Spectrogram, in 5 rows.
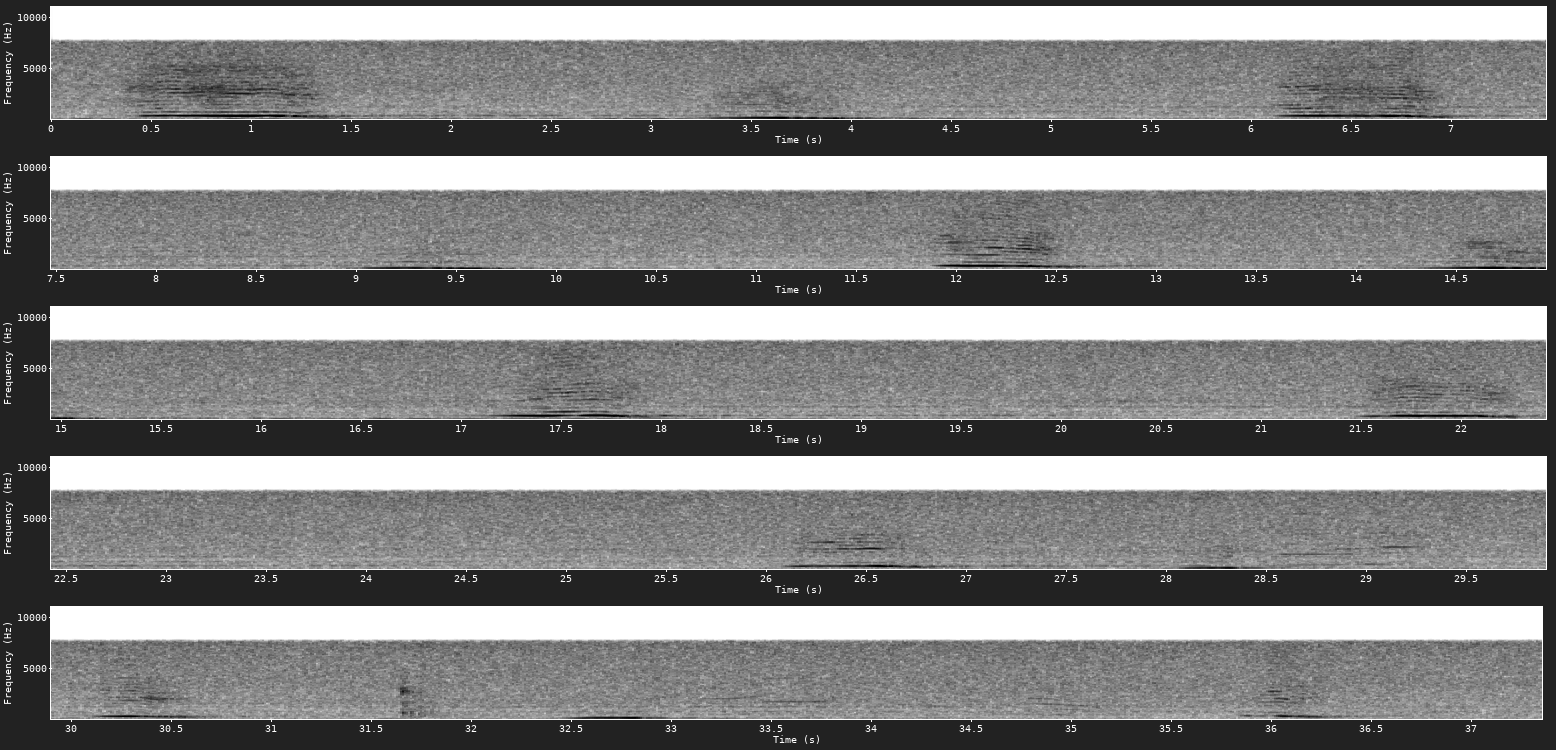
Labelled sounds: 0.5	1.2	humpback whale, 2.4 to 3.0 kHz
6.1	6.9	humpback whale, 1.9 to 3.3 kHz
11.9	12.5	humpback whale, 1.4 to 2.8 kHz
17.4	17.8	humpback whale, 0.80 to 2.8 kHz
21.7	22.0	humpback whale, 2.4 to 2.6 kHz
26.3	26.6	humpback whale, 1.9 to 2.1 kHz
28.6	28.8	humpback whale, 1.3 to 1.5 kHz
30.3	30.6	humpback whale, 1.9 to 2.2 kHz
33.2	33.8	humpback whale, 1.6 to 2.3 kHz
34.8	35.1	humpback whale, 1.3 to 1.6 kHz

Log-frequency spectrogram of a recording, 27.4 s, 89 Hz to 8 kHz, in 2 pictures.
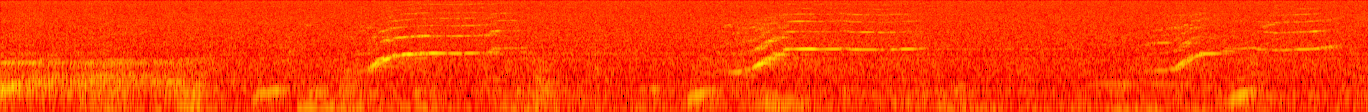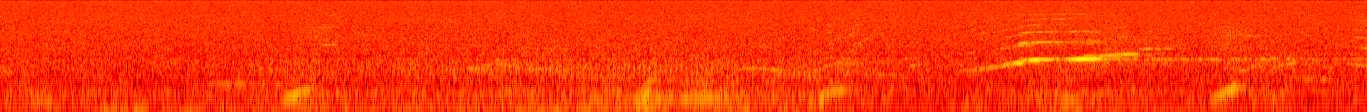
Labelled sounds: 3.8	5.3	humpback whale, 0.80 to 6.7 kHz
7.5	8.8	humpback whale, 0.80 to 4.5 kHz
9.4	9.6	humpback whale, 3.2 to 3.6 kHz
11.4	13.4	humpback whale, 0.80 to 4.6 kHz
23.6	25.3	humpback whale, 0.80 to 2.3 kHz

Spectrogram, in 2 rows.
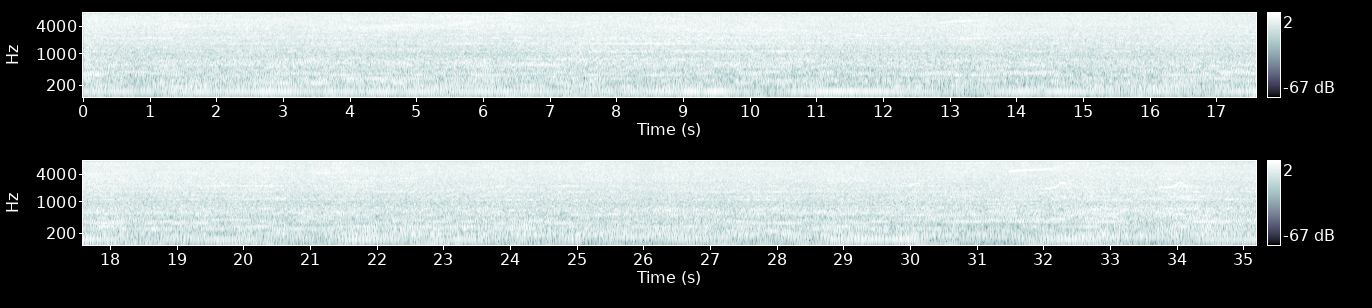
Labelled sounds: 12.9	13.4	killer whale, southern resident, 4.7 to 5.4 kHz
33.7	34.2	killer whale, southern resident, 1.3 to 3.1 kHz

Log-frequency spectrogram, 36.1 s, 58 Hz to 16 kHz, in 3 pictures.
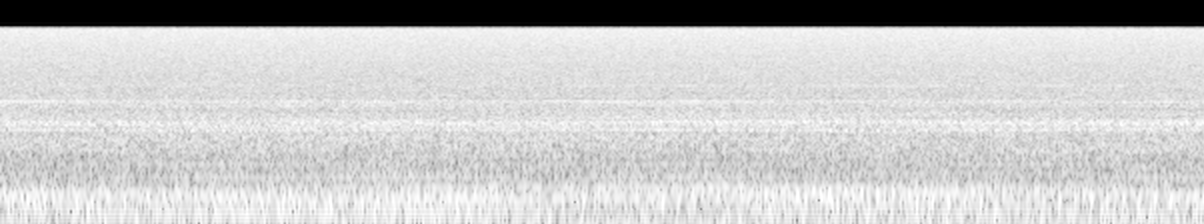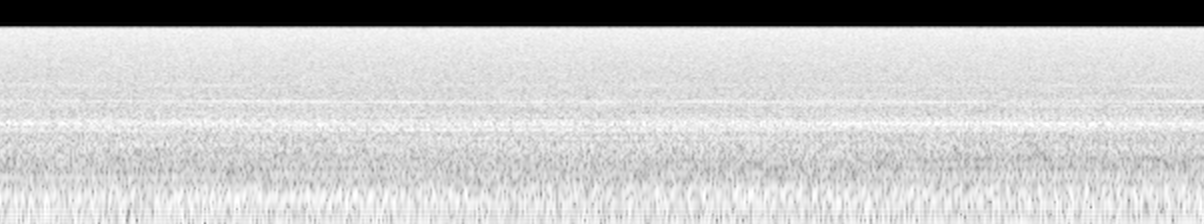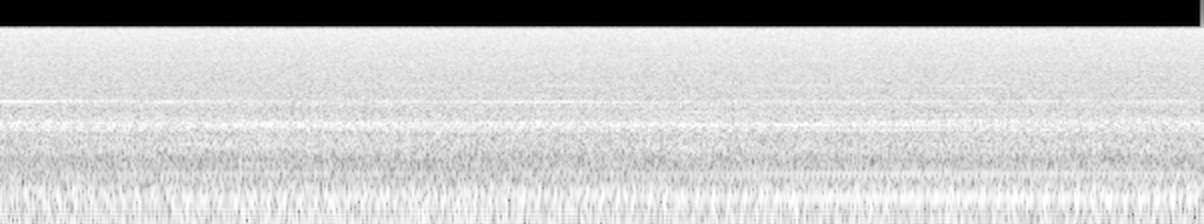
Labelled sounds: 24.0	24.3	vessel noise, 1.2 to 1.3 kHz

